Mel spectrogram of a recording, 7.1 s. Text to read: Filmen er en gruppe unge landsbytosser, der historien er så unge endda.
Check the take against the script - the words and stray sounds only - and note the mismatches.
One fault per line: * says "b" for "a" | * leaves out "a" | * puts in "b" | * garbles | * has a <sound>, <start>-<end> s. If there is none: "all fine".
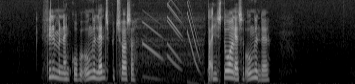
* has a chirp, 2.9-4.1 s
